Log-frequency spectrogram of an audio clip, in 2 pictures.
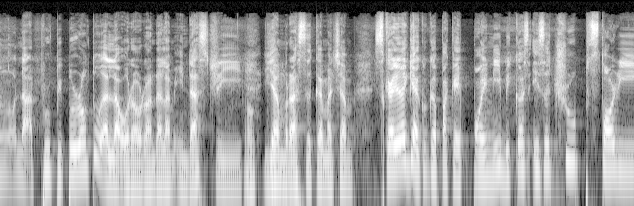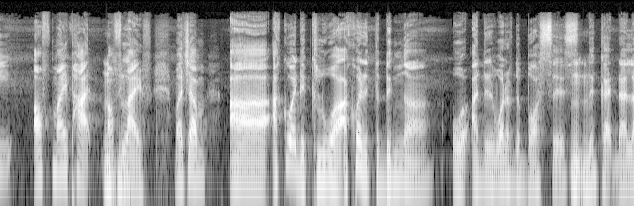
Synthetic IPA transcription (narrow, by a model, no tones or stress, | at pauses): ŋnaʔpɾupipəlɹɔŋt̪ualahoɾãŋoɾaŋdalamĩndast̪ɾijaŋmə̃ɾasəkanmat͡ʃamsə̥kalilaɡiakuakapakajpɔ̃jnːĩbikɔsitsət̪ɹustɔɹi | ʔɔfmajpʰa̰t̚ɔflajfmãt͡ʃam | ʔaakuadakəluaa̰kuadat̪ərdəŋa | ɔʔadəwãnɔfd̪əbɔsəsdəkat̪̚dala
